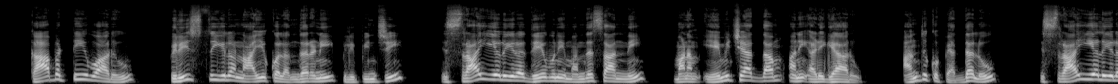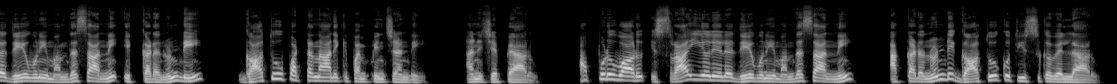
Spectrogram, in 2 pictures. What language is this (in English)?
Telugu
